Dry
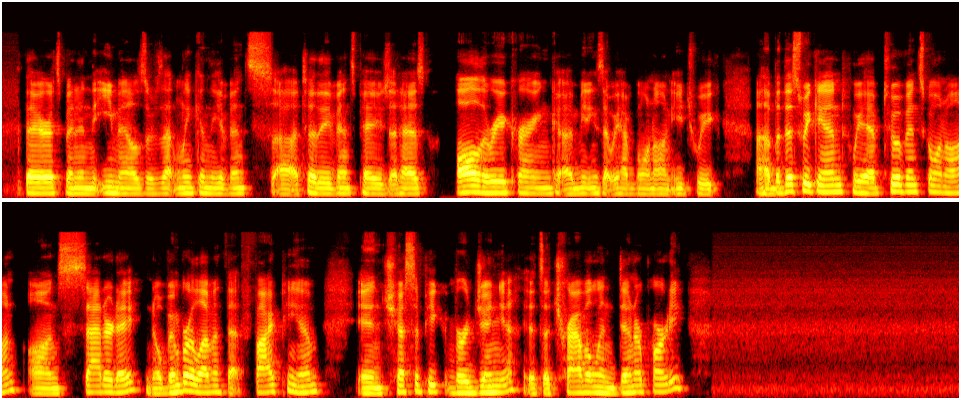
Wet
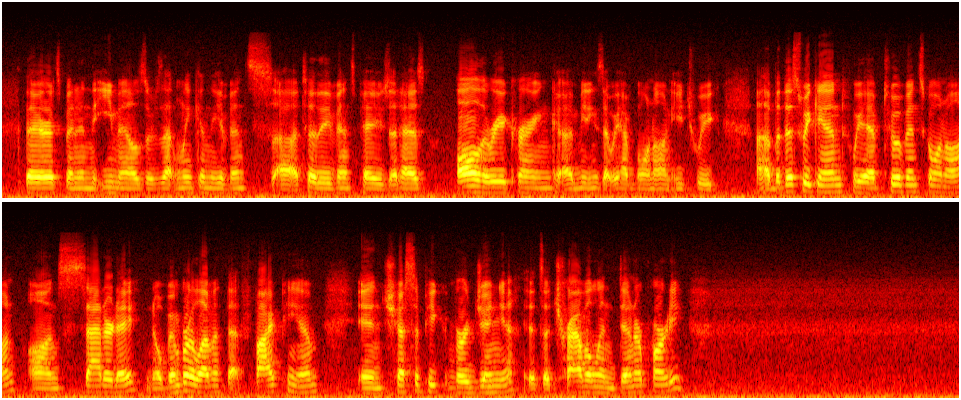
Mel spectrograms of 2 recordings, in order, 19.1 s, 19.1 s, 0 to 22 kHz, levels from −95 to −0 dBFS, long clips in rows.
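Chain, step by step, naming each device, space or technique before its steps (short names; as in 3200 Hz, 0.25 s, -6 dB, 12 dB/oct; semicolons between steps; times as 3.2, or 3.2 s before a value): aircraft cabin announcement (BPF 430–3500 Hz; soft clip -10 dBFS, distortion -21 dB; brown noise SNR 16 dB)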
